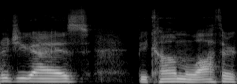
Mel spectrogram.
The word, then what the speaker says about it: Lother: Like loafer, Lother. – Yep. That's a yes.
